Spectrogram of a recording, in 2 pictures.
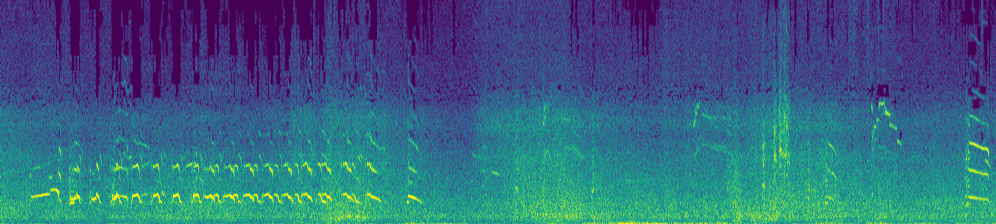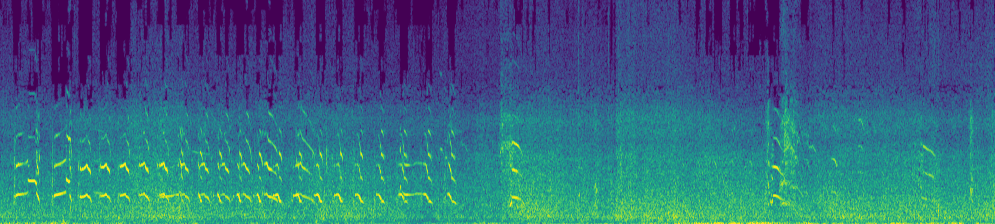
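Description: A bird calling in two long runs of rapid repeated notes, one about a second in and one around the middle, over a steady hiss of surf and wind.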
